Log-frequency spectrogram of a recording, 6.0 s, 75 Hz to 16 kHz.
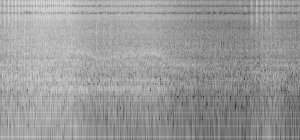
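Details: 2007-2016 Yamaha G29 YDRA petrol golf cart after replacing rear clutch spring and refitting drive belt: brief rev then steady idle with no belt squeal; belt now rides near top of rear clutch.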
